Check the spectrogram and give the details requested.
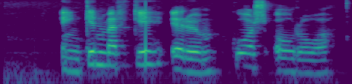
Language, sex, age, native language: Icelandic, female, 30-39, Icelandic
